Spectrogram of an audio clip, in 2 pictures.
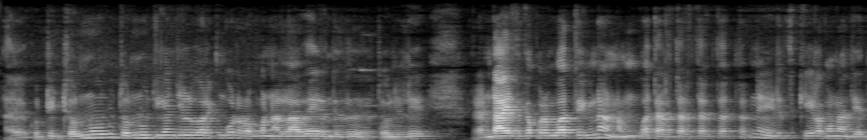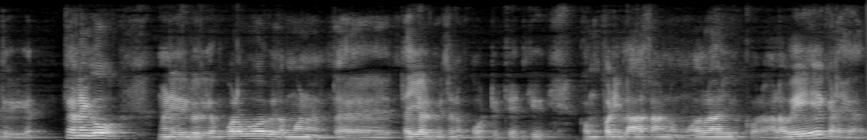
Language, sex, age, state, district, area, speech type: Tamil, male, 60+, Tamil Nadu, Tiruppur, rural, spontaneous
